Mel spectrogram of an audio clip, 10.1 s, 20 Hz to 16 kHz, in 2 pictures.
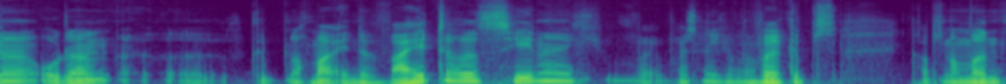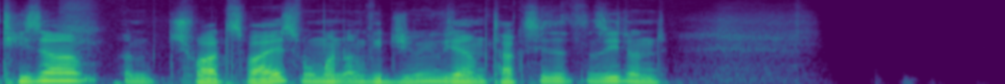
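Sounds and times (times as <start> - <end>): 
speech: 0.0 - 8.7
person sneezing: 5.3 - 5.6
person sniffling: 5.3 - 5.6.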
